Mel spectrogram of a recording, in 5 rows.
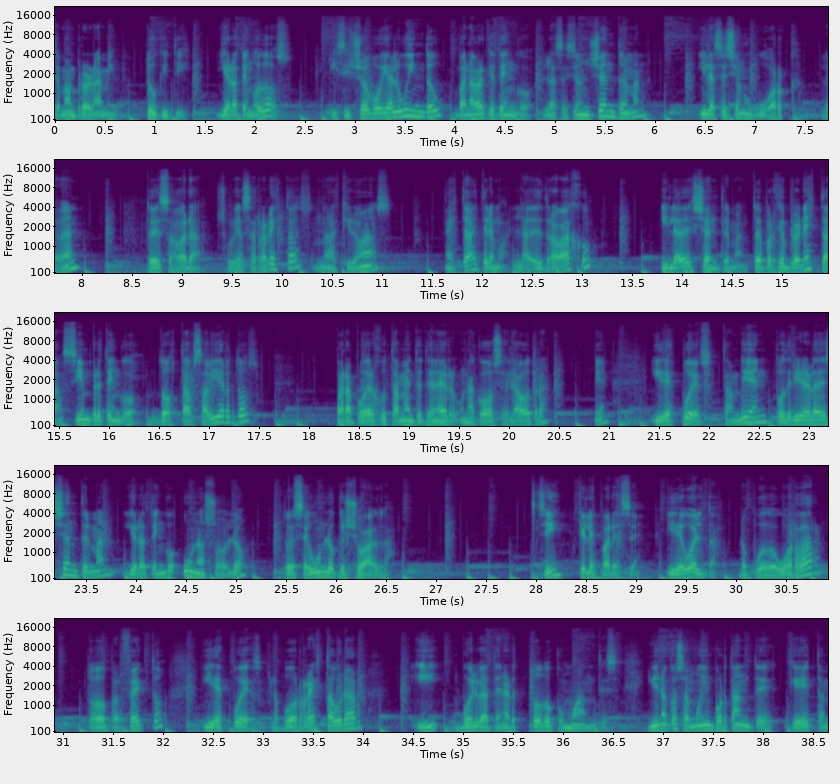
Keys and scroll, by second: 0.5 Return, 2.9 w, 4.3 k, 9.1-11.1 typing, 11.2 Escape, 12.9 j, 14.6 k, 15.3 Return, 16.8 ctrl+n, 17.3 ctrl+n, 18.8 n, 19.5 n, 21.7 ctrl+a, 21.9 w, 22.5 j, 22.7 Return, 30.2 ctrl+s, 33.3 ctrl+r, 37.4 ctrl+a.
